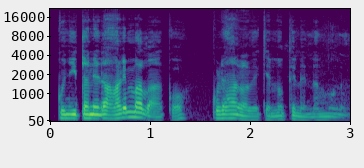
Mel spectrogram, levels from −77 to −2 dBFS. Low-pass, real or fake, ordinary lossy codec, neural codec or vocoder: none; fake; none; codec, 44.1 kHz, 3.4 kbps, Pupu-Codec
